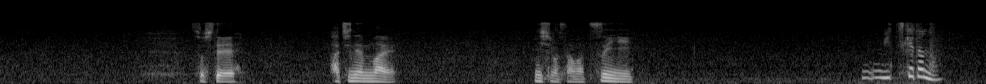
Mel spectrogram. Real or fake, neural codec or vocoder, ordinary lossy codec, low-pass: real; none; none; 7.2 kHz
